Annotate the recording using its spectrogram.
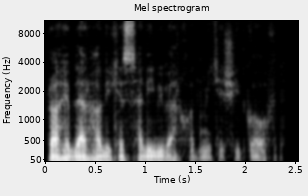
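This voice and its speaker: Calm low-voiced male narrator. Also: creaky, breathy edge, no room sound, clean studio sound. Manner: measured, calm storytelling. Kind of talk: first-person audiobook narration.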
